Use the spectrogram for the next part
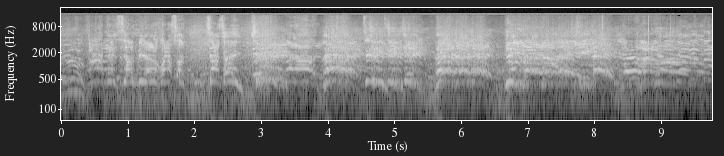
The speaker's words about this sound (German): Im Campo Esperanza, im Camp der Hoffnung, in dem die Familienangehörigen ausharren, bricht Jubel aus.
